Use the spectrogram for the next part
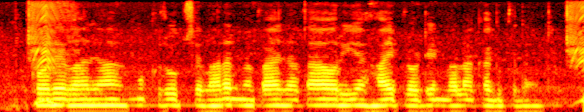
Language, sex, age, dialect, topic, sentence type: Hindi, male, 18-24, Kanauji Braj Bhasha, agriculture, statement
